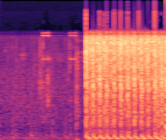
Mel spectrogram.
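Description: Rapid gunfire crackles in bursts.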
